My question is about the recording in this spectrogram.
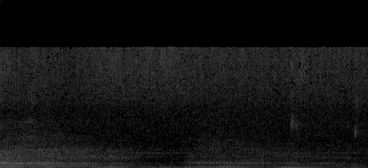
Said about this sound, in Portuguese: Ó a moto, ó a moto, ó a moto, ó a moto.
